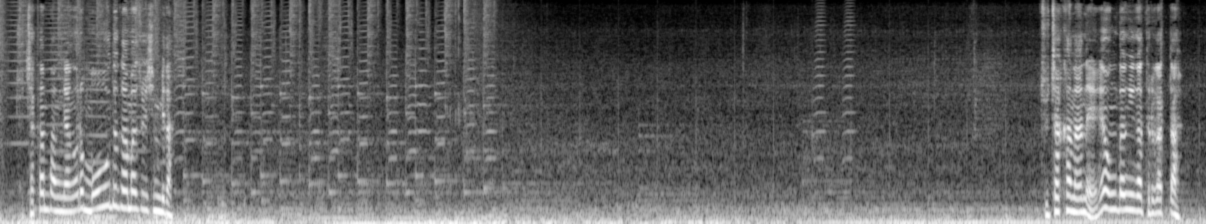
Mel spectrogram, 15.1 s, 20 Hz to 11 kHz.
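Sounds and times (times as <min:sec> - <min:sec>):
background music with a beat: 0:00.0 - 0:13.3, 0:14.8 - 0:15.0
car reversing rumble: 0:00.0 - 0:15.0.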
